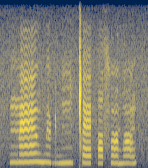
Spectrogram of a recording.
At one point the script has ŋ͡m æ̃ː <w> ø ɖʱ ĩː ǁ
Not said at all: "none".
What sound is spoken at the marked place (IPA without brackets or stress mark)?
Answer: w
